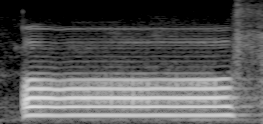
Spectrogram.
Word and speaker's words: قاف: کے ساتھ ہی ہوگی۔ اسی طرح اکثر لوگ ان دونوں کو باریک کاف پڑھ دیتے ہیں، کاف کاف ایسے کر کے، جبکہ اس کو موٹا پڑھنا ہے، قاف کاف۔ یقیناً آپ کو سمجھ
